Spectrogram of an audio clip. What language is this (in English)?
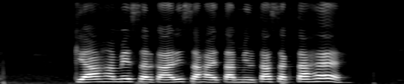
Magahi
